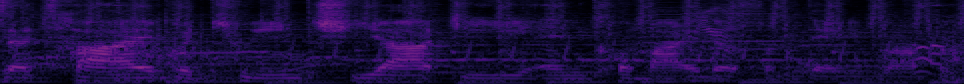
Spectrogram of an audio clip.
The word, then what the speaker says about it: Komaeda: I thought it was pronounced Komaida. Komeda, it is Komeda.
